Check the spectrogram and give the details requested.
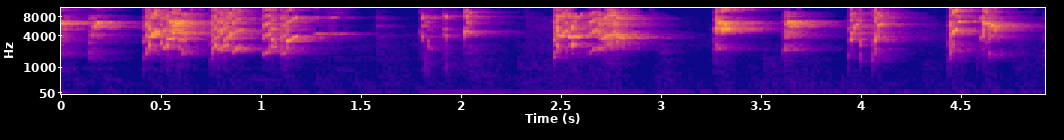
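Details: Lovebird delivering a quick series of piercing, buzzy chirps, clustered at the start and then spaced about every third of a second toward the end.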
